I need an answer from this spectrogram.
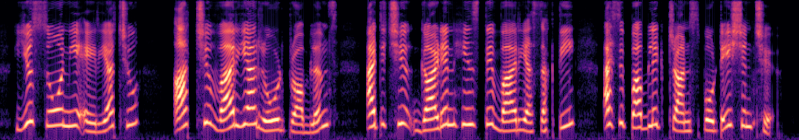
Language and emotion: Kashmiri, neutral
